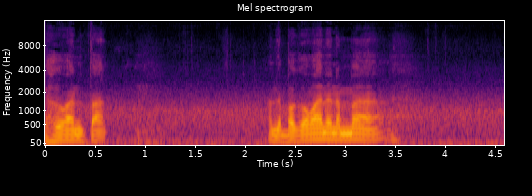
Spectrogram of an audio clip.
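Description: A man chants in a slow, drawn-out voice close by.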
